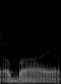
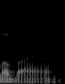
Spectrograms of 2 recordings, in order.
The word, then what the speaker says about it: abaya: Is that a blossom abaya? Am I saying it right? Abaya? Abaya. Yeah, looks like I'm right.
